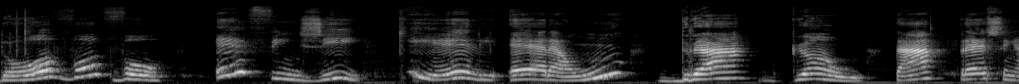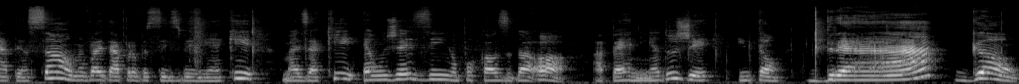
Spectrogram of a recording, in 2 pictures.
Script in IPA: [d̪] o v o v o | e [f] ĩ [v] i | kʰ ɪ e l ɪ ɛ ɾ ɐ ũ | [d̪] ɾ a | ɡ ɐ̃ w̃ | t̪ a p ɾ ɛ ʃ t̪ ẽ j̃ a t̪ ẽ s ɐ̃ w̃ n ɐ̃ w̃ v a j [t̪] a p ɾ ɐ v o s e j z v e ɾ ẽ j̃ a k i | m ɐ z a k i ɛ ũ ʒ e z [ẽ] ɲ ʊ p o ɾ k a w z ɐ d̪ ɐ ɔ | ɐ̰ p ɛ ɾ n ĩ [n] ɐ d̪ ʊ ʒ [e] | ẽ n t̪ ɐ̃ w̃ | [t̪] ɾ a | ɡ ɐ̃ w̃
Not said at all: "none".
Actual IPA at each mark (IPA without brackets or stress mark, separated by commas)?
d̪, f, ʒ, d̪, d̪, ĩ, ɲ, e, d̪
